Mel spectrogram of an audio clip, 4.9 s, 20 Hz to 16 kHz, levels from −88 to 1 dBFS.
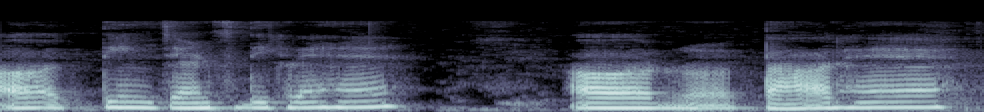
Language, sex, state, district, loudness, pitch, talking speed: Hindi, female, Punjab, Pathankot, -15 LUFS, 170 Hz, 110 wpm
